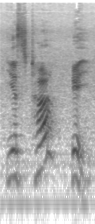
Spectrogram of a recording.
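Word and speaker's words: yesterday: Next হচ্ছে তোমার আমরা যেটাকে বলতাম ইয়েস্টারডে, ওই রর উচ্চারণ হবে না, কি হবে? ইয়েস্টারডে।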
